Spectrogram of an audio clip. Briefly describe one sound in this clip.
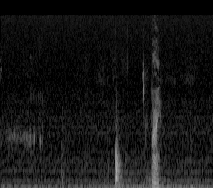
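A man slurps a drink close by.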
